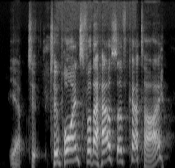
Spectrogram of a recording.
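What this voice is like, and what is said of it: Rough put-on Harry Potter accent. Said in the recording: “a Harry Potter reference? ... The accent needs some work”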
